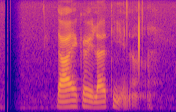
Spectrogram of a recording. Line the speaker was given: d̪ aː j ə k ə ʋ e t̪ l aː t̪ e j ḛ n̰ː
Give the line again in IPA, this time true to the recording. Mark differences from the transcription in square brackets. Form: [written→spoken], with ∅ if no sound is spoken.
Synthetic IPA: d̪ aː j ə k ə ʋ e [t̪→∅] l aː t̪ [e→i] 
